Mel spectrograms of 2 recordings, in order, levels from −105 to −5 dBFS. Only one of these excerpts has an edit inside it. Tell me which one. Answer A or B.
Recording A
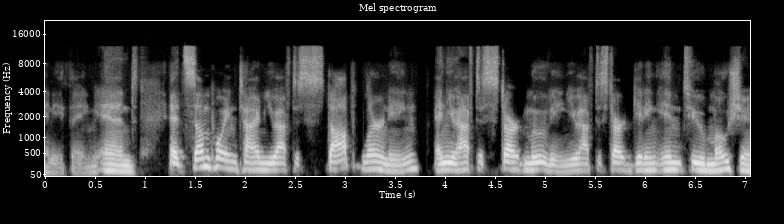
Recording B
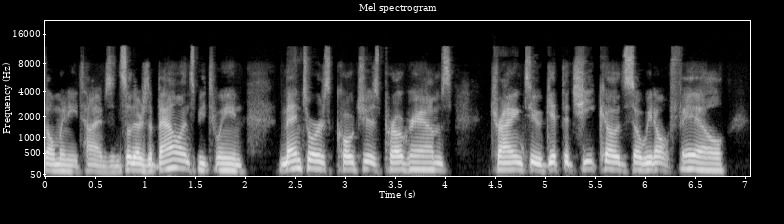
B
